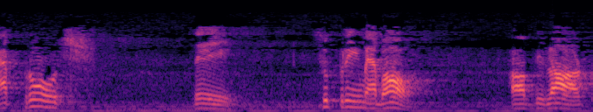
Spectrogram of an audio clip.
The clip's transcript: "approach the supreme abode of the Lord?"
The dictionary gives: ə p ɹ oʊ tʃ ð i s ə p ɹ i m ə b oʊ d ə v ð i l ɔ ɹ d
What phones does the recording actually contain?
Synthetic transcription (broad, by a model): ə p ɹ oʊ tʃ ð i s ə p ɹ i m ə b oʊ ə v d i l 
